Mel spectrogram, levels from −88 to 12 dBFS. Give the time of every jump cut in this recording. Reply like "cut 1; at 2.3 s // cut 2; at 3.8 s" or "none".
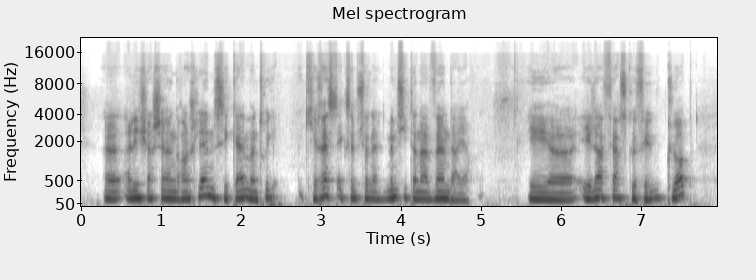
none

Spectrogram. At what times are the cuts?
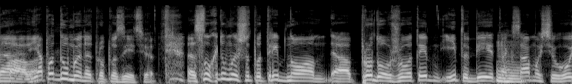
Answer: cut 1; at 0.9 s // cut 2; at 2.2 s // cut 3; at 2.5 s // cut 4; at 4.6 s

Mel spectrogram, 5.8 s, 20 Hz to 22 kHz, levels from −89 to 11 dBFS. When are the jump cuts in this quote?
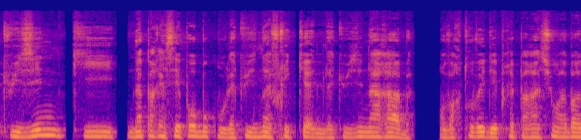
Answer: cut 1; at 1.2 s

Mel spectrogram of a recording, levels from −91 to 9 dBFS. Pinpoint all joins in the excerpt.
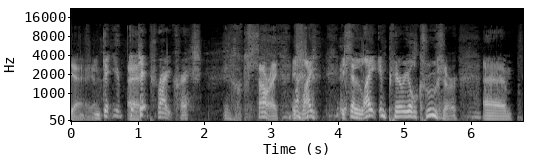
cut 1; at 1.0 s // cut 2; at 3.5 s

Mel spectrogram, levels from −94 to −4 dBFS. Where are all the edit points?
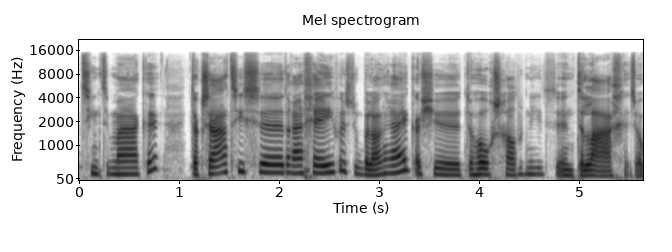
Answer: cut 1; at 1.1 s // cut 2; at 4.4 s

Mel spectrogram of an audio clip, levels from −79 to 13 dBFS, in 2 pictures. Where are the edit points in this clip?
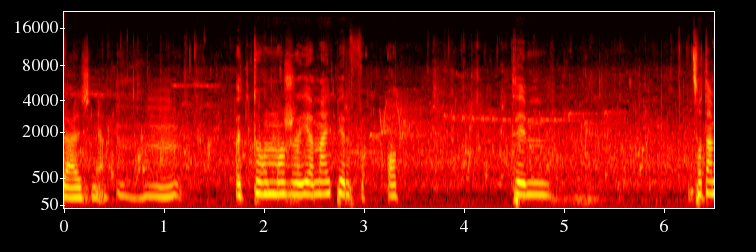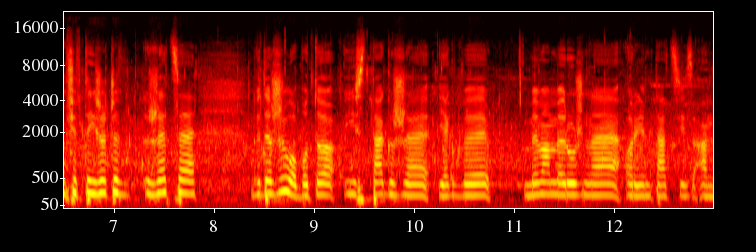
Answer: none

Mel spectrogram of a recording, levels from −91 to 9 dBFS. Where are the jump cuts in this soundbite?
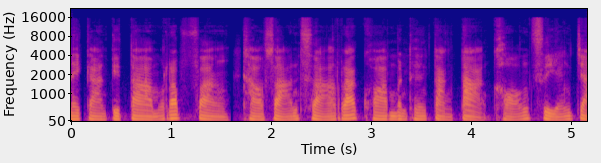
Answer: cut 1; at 1.7 s

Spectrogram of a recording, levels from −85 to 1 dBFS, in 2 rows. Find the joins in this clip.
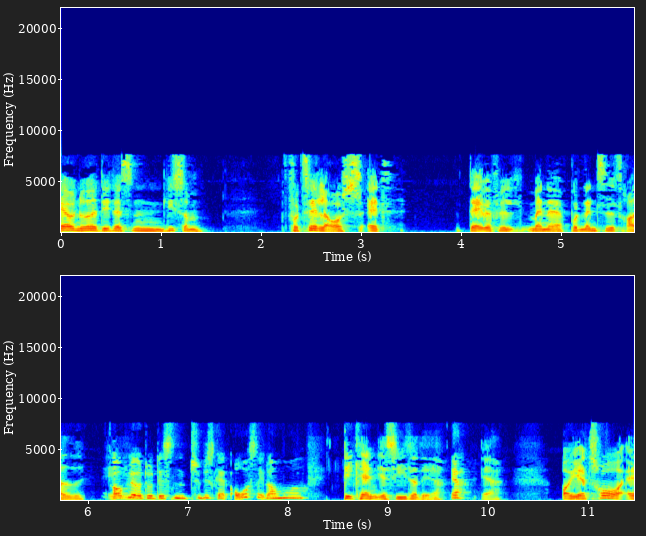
none

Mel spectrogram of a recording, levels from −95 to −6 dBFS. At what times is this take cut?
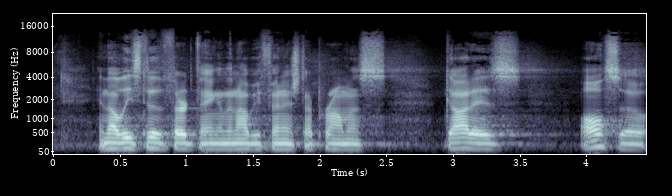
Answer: none

